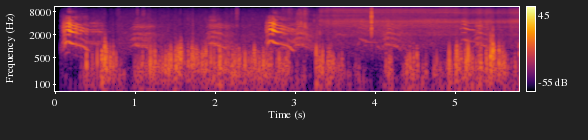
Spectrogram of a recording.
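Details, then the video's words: Yellow-legged gull calling below the castle in Alicante, dated 2/10/2021: two loud, harsh, downward-sliding nasal cries about two and a half seconds apart, over a constant background of rumbling urban noise and faint voices. "Gull (Larus michahellis) calling"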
